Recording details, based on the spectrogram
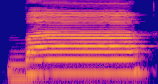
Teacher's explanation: बा दोनों होंठों के तरी वाले हिस्से को मिलाने से अदा होती है। होंठ के 2 हिस्से होते हैं, जो बैरूनी हिस्सा है ये खुश्क हिस्सा कहलाता है और अंदरूनी हिस्सा तर हिस्सा कहलाता है।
